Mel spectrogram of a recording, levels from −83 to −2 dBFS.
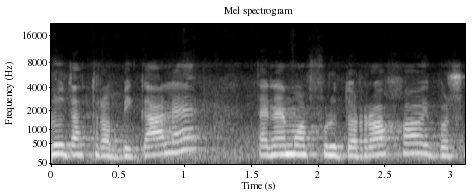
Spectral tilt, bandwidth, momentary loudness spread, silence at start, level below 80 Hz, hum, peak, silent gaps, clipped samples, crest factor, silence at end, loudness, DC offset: -6.5 dB/octave; 8.4 kHz; 7 LU; 0 s; -54 dBFS; none; -2 dBFS; none; under 0.1%; 14 dB; 0 s; -17 LUFS; under 0.1%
